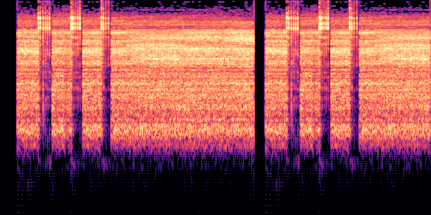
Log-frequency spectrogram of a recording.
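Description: Static-like electronic noise from an intro sound effect. It has three short dropouts in its first second and a half, cuts off sharply, then plays again the same way.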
